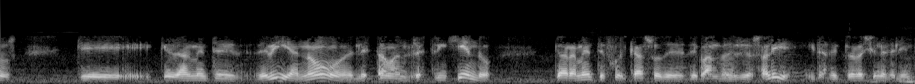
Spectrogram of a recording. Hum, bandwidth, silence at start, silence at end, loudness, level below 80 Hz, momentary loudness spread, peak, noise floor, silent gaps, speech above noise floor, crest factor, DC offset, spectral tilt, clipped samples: none; 4.5 kHz; 0 s; 0 s; -19 LUFS; -58 dBFS; 8 LU; -4 dBFS; -44 dBFS; none; 25 dB; 16 dB; under 0.1%; -7.5 dB/octave; under 0.1%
